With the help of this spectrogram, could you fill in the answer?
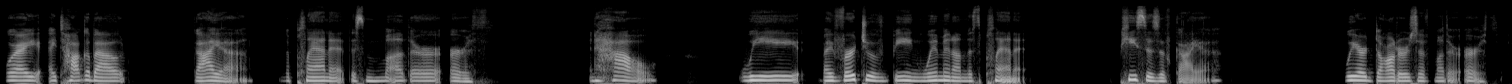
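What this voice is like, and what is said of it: Emotional, choked-up speaking voice. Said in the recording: “Sorry, I'm getting emotional,”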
